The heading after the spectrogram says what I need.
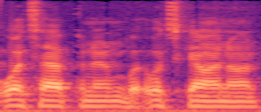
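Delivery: ordinary talk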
